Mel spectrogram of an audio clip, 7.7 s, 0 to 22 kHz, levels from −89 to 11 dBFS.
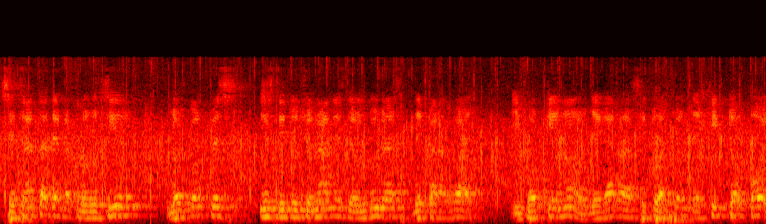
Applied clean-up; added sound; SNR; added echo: none; Applause; 7 dB; reverberation time 0.9 s.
